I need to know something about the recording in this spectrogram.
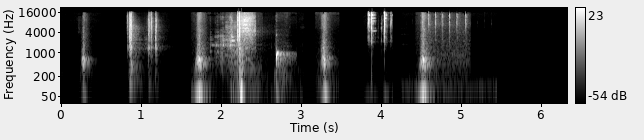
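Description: A string of about ten short pops and thwacks from an animated logo's sound effects, spaced roughly half a second apart, the loudest a little past two seconds in.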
